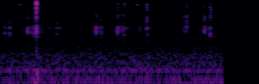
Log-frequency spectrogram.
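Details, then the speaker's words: Seiko SKX automatic watch held against the mic and shaken: light, irregular metallic ticks as the winding rotor moves up and down within its bearing play, a normal rotor rattle. "that actually was the rotor like moving vertically up and down not just winding but moving up and down which is that's not its main purpose but it is a consequence of the amount of play that the bearings have"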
